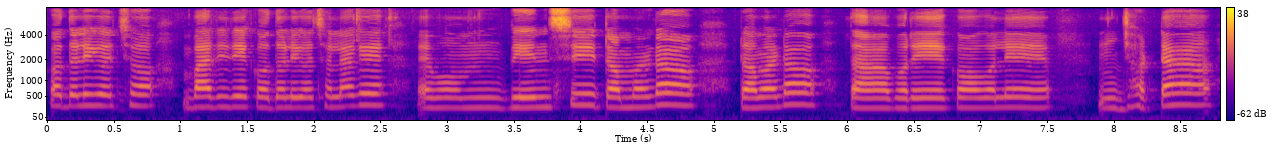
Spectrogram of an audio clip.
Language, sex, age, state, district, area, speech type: Odia, female, 18-30, Odisha, Ganjam, urban, spontaneous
